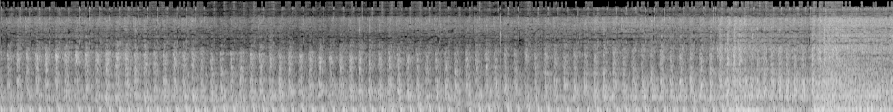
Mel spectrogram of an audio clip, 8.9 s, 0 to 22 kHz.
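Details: Yamaha Ténéré 250 single-cylinder idling with a steady fast ticking rattle over the beat, about three per second; owner unsure whether valves or cam chain, tensioner and bearings suspected.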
